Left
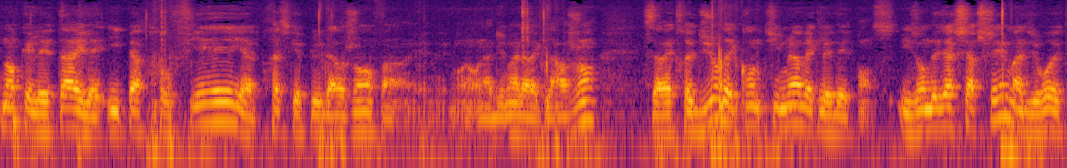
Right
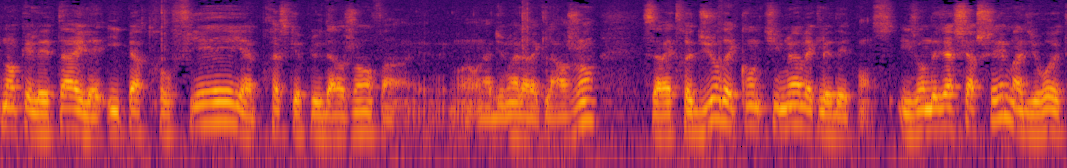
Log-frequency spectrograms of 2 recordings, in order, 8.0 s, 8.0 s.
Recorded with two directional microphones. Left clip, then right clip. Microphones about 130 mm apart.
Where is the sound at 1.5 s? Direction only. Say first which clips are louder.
Left 3 dB; 5° right (ahead or behind).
